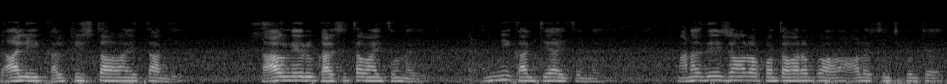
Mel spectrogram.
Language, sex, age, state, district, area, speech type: Telugu, male, 60+, Telangana, Hanamkonda, rural, spontaneous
